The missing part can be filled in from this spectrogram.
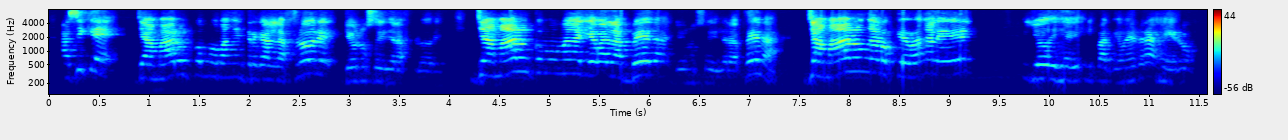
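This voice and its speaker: A woman, a guest in an interview, telling an emotional story in an animated way and repeating phrases for emphasis. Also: sits high. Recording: echoey room with faint noise.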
